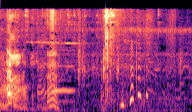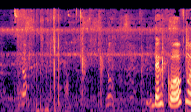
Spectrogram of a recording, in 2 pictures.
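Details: Dog from a cute puppy compilation making a series of wavering whines and short yips, bursts spaced irregularly over several seconds, with clicks and handling noise between calls.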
